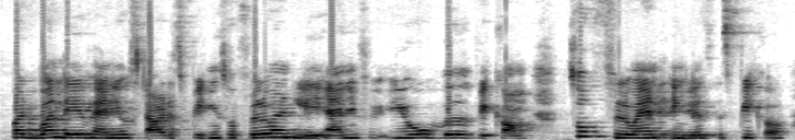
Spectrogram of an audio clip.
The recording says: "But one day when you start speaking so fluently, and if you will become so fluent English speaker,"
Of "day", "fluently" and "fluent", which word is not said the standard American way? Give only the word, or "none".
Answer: none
